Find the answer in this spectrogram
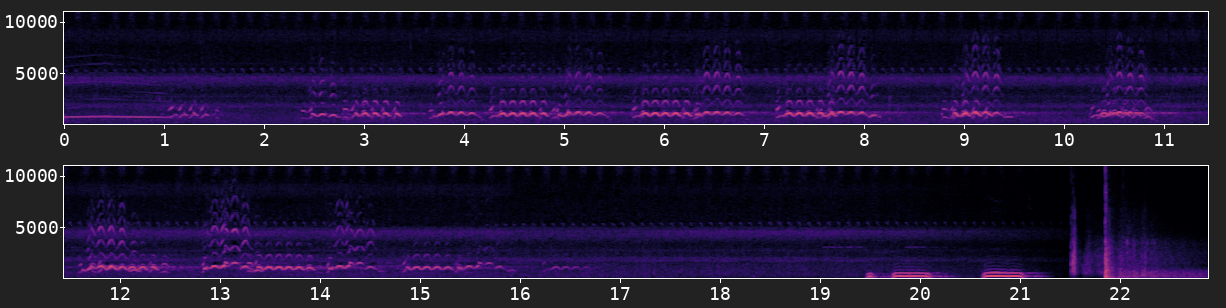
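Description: A run of short, wavering animal calls, repeated about once a second over a steady high hiss. Two lower calls follow near the end, then a single sharp click.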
